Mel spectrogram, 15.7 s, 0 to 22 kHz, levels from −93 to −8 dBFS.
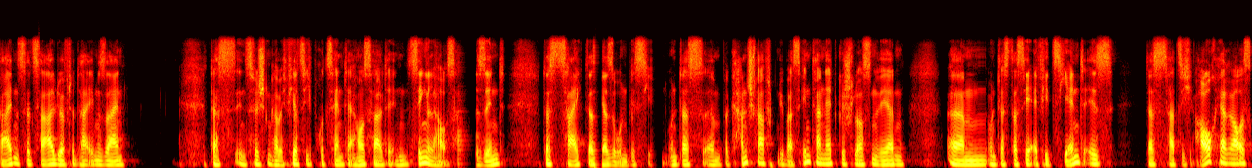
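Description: At 0.47 to 0.51 s, short concealed packet loss replaces about 20 ms with a continuation of the preceding sound, heard as a brief smear and seen as a brief blurred column on the spectrogram.

From 5.73 to 5.97 s, about 220 ms is missing. The sound turns into a fading buzz or hiss and then roughly 50 ms of silence, most likely a long network dropout. The waveform shows a decaying envelope followed by a flat gap.

A burst of packet loss occurs at 7.43–7.54 s, 8.14–8.30 s and 12.24–12.34 s, removing about 100, 140 and 80 ms. Each is held as a fading buzz or hiss, and the second ends in about 70 ms of silence. On the spectrogram, each shows up as a smooth, stretched continuation that thins out before the audio resumes.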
